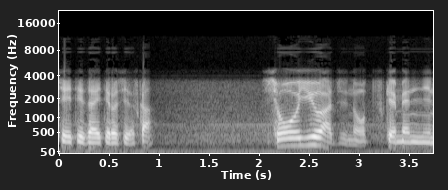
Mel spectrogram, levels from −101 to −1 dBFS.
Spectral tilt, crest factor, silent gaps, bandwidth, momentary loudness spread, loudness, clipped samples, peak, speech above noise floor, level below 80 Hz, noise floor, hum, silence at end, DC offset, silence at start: -6 dB/octave; 16 dB; none; 5 kHz; 12 LU; -16 LUFS; under 0.1%; -2 dBFS; 27 dB; -52 dBFS; -43 dBFS; none; 0 s; under 0.1%; 0 s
